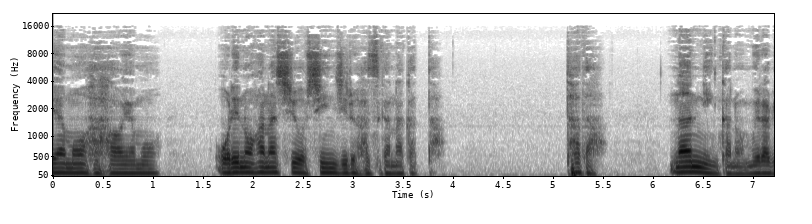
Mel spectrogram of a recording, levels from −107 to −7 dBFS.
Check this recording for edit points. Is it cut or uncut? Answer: uncut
